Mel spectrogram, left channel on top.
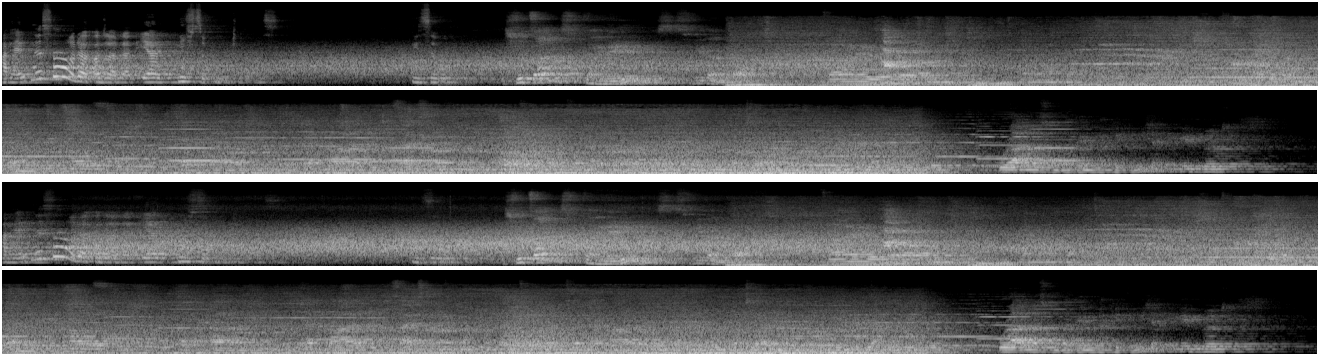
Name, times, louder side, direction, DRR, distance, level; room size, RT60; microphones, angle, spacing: voice 1, 0.0-2.6 4.1-4.5 14.9-15.1, left 3 dB, 50° left, 4 dB, 0.6 m, -22 dB
Wind, 0.7-14.7, right 7 dB, 70° right, 0.3 m, -27 dB
voice 2, 4.1-7.6 8.2-11.4 11.7-14.5 15.2-15.7 16.1-22.6 23.1-25.7, right 1 dB, 20° right, -9 dB, 1.0 m, -25 dB
sound 1, 7.2-22.4, left 1 dB, 70° left, 1.7 m, -21 dB
sound 2, 10.0-10.1 10.6-11.3 11.8-17.8 18.1-19.6 20.1-23.9, left 3 dB, 10° left, 0.4 m, -29 dB
10.5 x 3.6 x 6.3 m, 2.3 s
head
